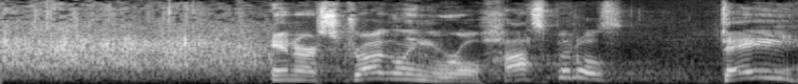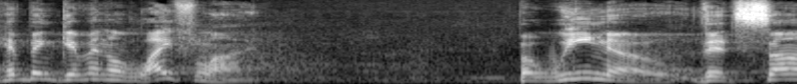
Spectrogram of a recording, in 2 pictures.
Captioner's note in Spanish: aplausos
